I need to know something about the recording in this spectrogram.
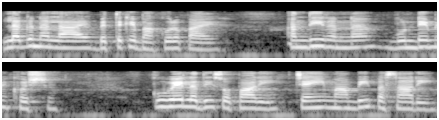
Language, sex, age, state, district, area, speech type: Sindhi, female, 30-45, Maharashtra, Thane, urban, spontaneous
